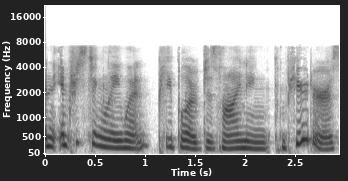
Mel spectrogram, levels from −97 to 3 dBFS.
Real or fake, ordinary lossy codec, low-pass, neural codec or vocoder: real; AAC, 32 kbps; 7.2 kHz; none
